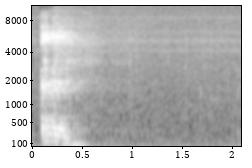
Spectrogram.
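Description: A man clearing his throat in two short rasps right at the start.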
